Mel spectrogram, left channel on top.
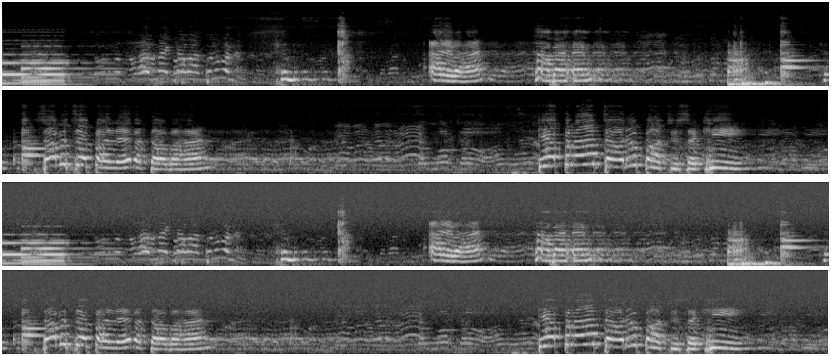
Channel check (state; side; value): noise; right; hiss, 12 dB below the sound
